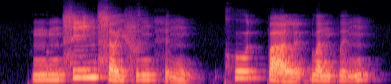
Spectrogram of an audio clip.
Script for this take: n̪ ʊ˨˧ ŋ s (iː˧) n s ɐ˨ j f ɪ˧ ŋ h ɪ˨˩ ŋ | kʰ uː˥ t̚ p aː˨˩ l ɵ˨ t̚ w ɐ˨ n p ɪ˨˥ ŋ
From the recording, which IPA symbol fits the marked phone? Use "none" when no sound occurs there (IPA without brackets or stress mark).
iː˥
